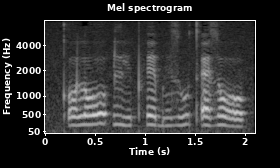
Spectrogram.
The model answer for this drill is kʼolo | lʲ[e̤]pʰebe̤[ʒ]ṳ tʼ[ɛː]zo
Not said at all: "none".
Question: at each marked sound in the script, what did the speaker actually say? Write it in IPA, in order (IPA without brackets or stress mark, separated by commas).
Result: e̤, z, ɛ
